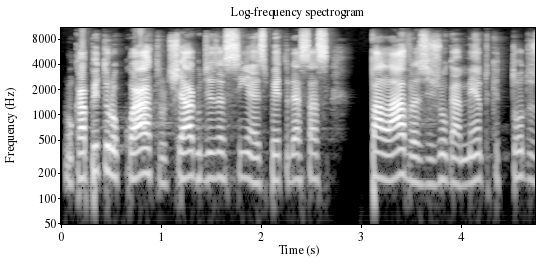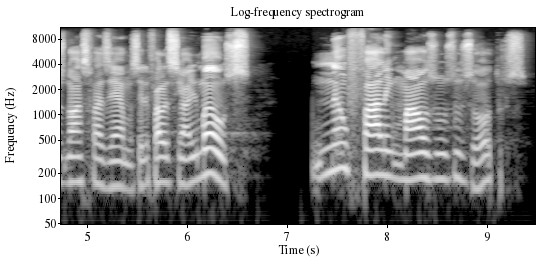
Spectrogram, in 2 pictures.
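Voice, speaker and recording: A man preaching a sermon as pastor, speaking Brazilian Portuguese, emphatic and conversational, mixing personal stories with forceful appeals. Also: fairly high pitch, steady tone, moderate pace, smooth, big-room sound. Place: church hall.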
